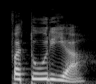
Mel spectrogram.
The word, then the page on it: फ़तूरिया: Hindi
